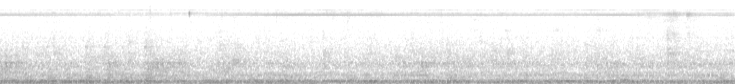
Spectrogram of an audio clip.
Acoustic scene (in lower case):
elevator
